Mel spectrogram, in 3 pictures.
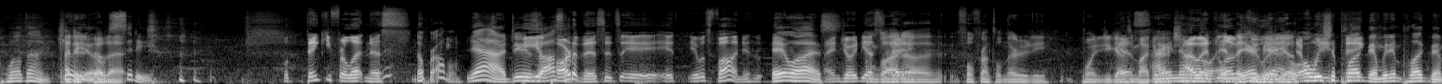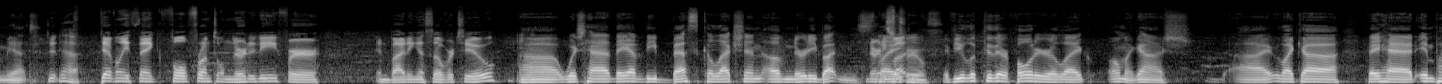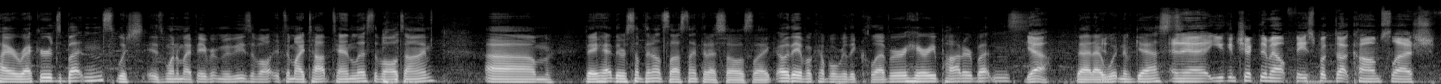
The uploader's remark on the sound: The Cincinnati Mini Maker Faire Live! Podcast live from the faire Sunday afternoon!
